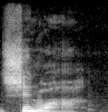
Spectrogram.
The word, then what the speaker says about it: chinois: It's spelled C-H-I-N-O-I-S. It's called chinois.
